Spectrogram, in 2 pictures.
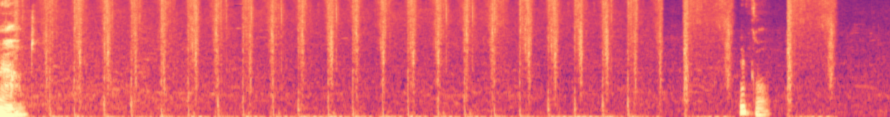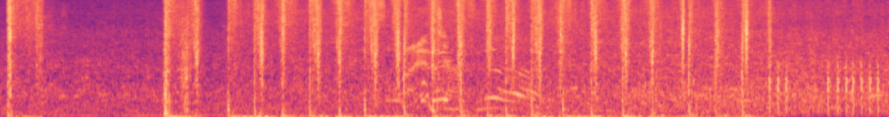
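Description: Footsteps run quickly and steadily over packed dirt.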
